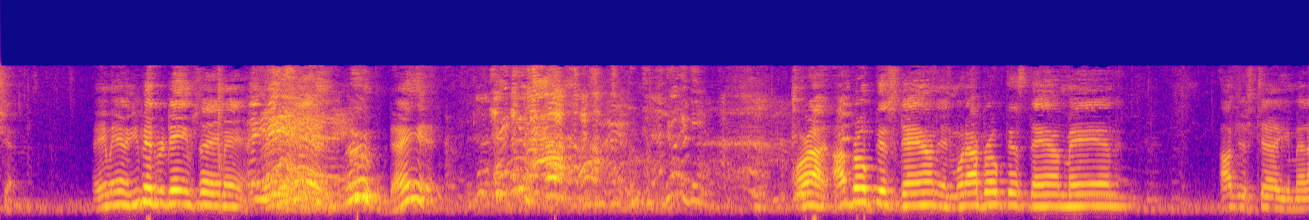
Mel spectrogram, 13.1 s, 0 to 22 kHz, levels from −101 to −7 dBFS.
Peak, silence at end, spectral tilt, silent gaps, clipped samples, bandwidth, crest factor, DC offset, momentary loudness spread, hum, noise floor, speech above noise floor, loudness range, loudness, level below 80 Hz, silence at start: -2 dBFS; 0 s; -4.5 dB/octave; none; under 0.1%; 7.6 kHz; 16 dB; under 0.1%; 16 LU; none; -46 dBFS; 28 dB; 5 LU; -17 LUFS; -64 dBFS; 0 s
